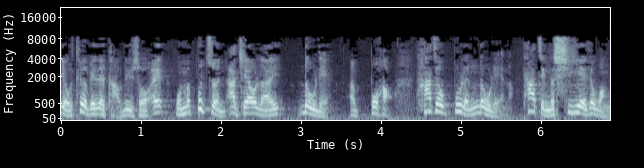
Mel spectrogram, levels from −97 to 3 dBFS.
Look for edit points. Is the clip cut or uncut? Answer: uncut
